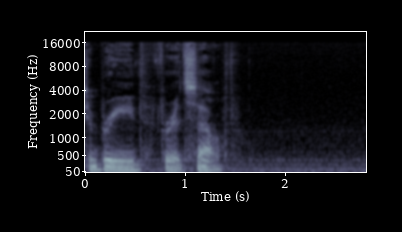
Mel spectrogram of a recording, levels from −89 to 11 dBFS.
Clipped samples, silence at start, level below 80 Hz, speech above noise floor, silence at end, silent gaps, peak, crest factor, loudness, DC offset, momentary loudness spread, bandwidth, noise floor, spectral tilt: under 0.1%; 0 s; -50 dBFS; 26 dB; 0.5 s; none; -12 dBFS; 20 dB; -28 LUFS; under 0.1%; 15 LU; 16.5 kHz; -54 dBFS; -4.5 dB/octave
